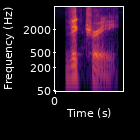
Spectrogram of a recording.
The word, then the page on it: victory: American English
